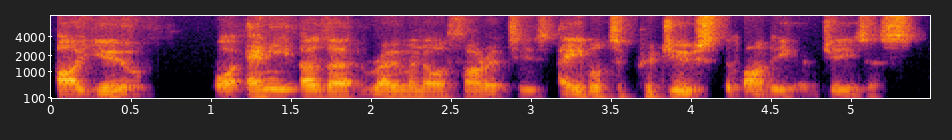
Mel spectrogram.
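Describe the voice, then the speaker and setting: An actor playing a formal court examiner, speaking in a measured, deliberate way in a scripted dramatized inquiry. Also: male voice, medium pitch, animated, warm tone, slightly rough, poor audio. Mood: probing, neutral. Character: formal, probing male inquest examiner.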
